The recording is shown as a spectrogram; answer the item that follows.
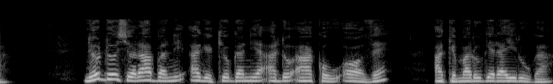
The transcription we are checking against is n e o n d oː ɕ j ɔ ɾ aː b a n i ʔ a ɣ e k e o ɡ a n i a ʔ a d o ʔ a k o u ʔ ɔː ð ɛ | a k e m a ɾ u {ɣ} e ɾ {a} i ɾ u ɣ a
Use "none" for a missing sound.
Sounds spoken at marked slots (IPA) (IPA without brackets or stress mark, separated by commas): ɣ, a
